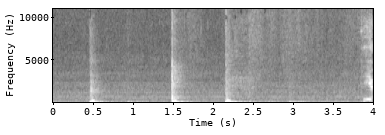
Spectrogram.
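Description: Packets of tarot cards set down on a table as the deck is cut: three thumps, the first about half a second in, the next two about a second and then under a second later.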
